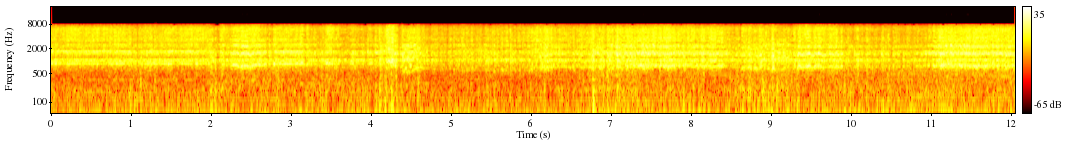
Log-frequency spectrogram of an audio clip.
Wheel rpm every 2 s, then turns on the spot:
230, 230, 190, 190, 200, 200.
none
